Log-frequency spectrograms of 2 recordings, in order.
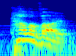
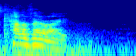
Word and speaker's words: calaverite: It was, Calavite. Calaverite. Calaverite. I'm going with that pronunciation. It's Calaverite.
